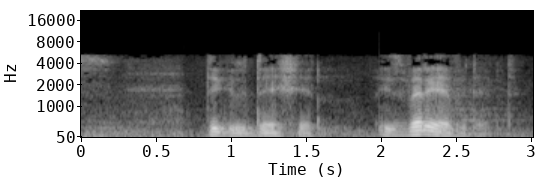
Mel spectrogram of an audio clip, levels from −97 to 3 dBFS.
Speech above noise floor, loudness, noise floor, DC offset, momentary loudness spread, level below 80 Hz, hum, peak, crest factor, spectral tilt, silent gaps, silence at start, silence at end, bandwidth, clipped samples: 19 dB; -22 LUFS; -41 dBFS; under 0.1%; 24 LU; -42 dBFS; none; -4 dBFS; 20 dB; -5.5 dB/octave; none; 0 s; 0.1 s; 5.6 kHz; under 0.1%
